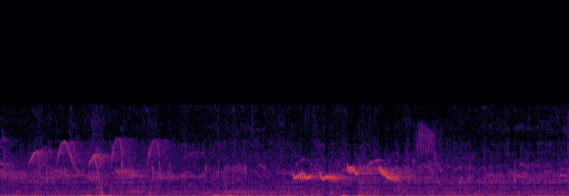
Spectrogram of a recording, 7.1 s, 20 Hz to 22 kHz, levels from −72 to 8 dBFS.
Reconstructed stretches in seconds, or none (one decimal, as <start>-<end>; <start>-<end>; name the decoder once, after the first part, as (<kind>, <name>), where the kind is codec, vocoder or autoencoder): 1.6-4.5 (vocoder, BigVGAN v2)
